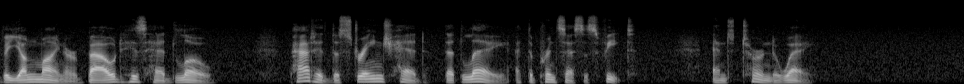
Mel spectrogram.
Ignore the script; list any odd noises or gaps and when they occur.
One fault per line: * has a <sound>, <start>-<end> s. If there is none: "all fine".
all fine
